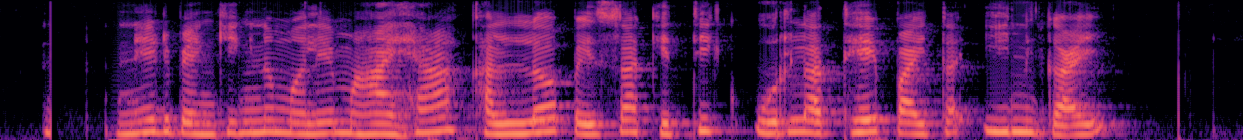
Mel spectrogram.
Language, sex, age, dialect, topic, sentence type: Marathi, female, 56-60, Varhadi, banking, question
